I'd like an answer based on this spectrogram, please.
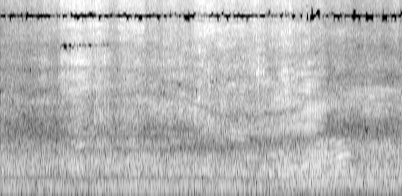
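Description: Dirt bike engines running hard in a beach motocross race, a steady loud drone with the revs wavering up and down around six seconds in.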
